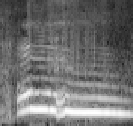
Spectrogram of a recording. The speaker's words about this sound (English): I thought there was a real wolf around me. There's one right there. Hey! Is that a wolf or a foghorn?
